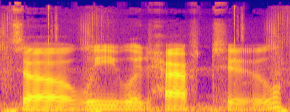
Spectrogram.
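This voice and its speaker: A man's voice: mid-range voice, extremely slow, creaky. A man streaming a video game, thinking aloud casually and muttering to himself as he reads from the screen. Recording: steady loud background noise.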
